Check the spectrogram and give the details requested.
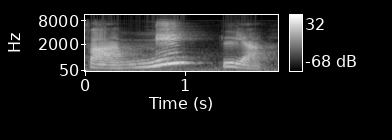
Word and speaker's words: família: são ditongo ou hiato eu vejo onde é que tá a sílaba tônica sílaba tônica tá aqui ó família tônica na anterior tem ditongo no final tônica na anterior tem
